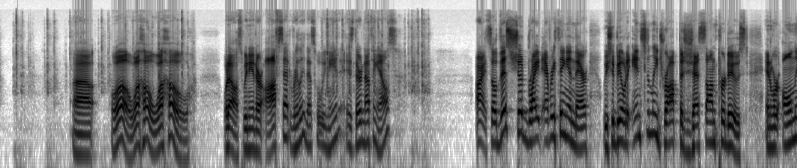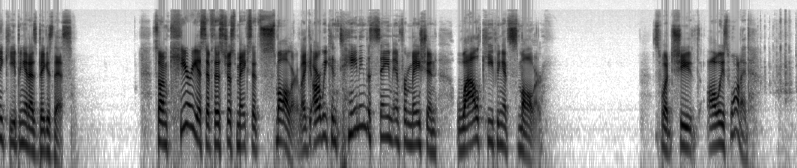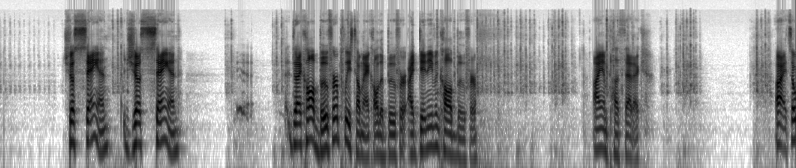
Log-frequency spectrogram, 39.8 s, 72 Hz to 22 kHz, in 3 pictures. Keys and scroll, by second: 0.0-0.3 typing, 0.8 ctrl+c, 1.2 ctrl+h, 1.7 ctrl+c, 2.1 ctrl+o, 2.4 ctrl+c, 2.6 a, 3.1 ctrl+h, 5.2-7.5 typing, 9.3-10.0 typing, 14.1 ctrl+u, 14.1-15.9 typing, 26.0-29.1 typing, 30.4-32.9 typing, 34.3-39.8 typing, 39.1 ctrl+c.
